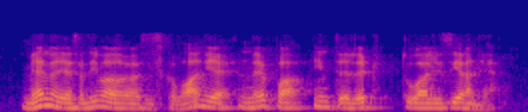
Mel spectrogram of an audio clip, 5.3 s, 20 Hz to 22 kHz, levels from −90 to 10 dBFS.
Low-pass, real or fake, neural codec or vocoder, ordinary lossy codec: 7.2 kHz; fake; codec, 16 kHz, 4.8 kbps, FACodec; MP3, 64 kbps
